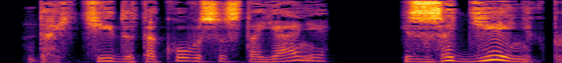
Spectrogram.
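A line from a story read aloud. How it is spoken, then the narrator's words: Moaning. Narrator (Russian): простонала Софи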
